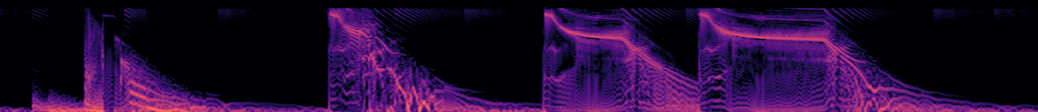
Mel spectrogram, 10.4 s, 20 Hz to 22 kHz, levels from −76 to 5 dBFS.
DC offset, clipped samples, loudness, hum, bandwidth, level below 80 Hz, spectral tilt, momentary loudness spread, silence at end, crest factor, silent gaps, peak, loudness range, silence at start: under 0.1%; under 0.1%; -25 LUFS; none; 16 kHz; -38 dBFS; -2.5 dB/octave; 20 LU; 0 s; 14 dB; none; -14 dBFS; 5 LU; 0 s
